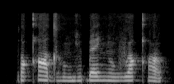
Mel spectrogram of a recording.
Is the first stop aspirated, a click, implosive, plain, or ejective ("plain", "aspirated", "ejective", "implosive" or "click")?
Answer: aspirated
